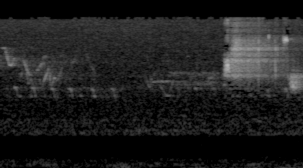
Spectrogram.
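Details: Nelson's sparrow singing in a saltmarsh in Maine: after quiet marsh ambience with faint distant chirps, a sudden dry hissing buzz sounds near the end, closing with a brief lower clipped note.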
